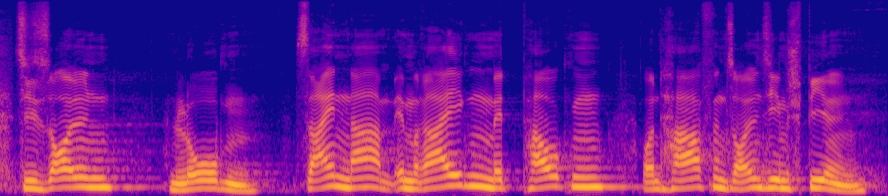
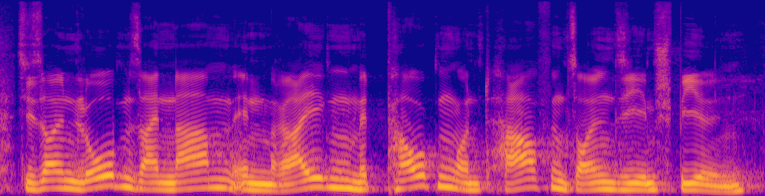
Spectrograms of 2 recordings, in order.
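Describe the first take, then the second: The two takes are said the same way.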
